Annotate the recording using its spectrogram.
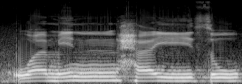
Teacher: menyempurnakan kasrah pada huruf mim agar terdengar dengan i-nya sempurna. wamin haitsu.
